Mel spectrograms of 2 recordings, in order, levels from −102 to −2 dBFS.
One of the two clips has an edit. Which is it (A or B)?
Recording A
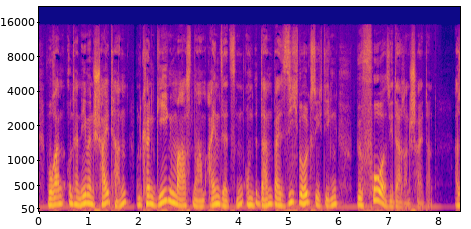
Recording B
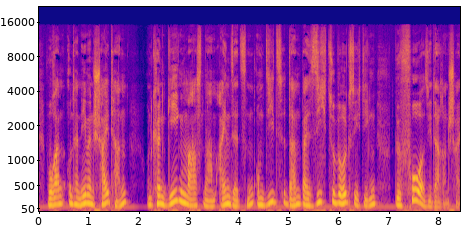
A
